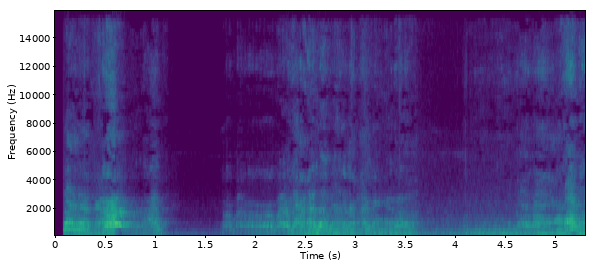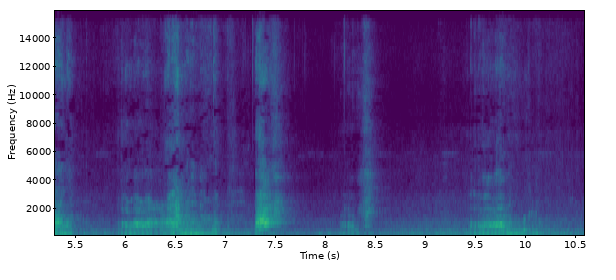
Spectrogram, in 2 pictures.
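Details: Chihuahua on the attack: sharp, yappy barks mixed with snarling growls, coming in uneven bursts roughly every second or two across about eleven seconds.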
